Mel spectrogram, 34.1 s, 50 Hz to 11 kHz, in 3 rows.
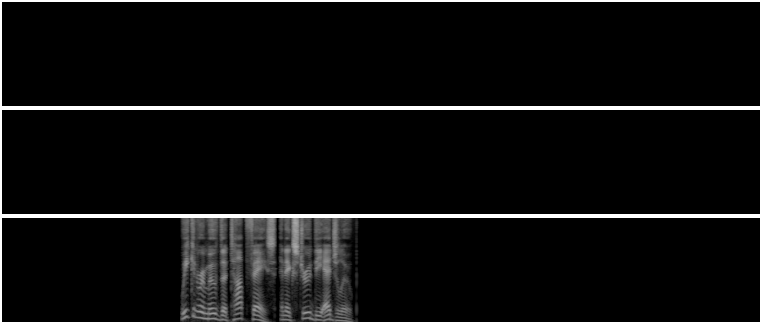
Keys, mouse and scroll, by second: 0.0 g, 2.4 click, 2.7 b, 3.5 g, 5.8 click, 6.0 b, 6.6 g, 8.2 click, 8.6 middle click, 13.1 3, 13.2 click, 13.9 click, 15.2 KP_1, 15.6 KP_3, 16.8 s, 19.8 middle click, 25.1 click, 25.8 x, 28.5 2, 28.9 alt+click, 30.8 middle click, 33.4 e.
